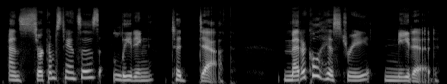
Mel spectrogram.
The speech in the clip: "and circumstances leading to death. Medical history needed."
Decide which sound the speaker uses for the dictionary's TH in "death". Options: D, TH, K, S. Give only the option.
TH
